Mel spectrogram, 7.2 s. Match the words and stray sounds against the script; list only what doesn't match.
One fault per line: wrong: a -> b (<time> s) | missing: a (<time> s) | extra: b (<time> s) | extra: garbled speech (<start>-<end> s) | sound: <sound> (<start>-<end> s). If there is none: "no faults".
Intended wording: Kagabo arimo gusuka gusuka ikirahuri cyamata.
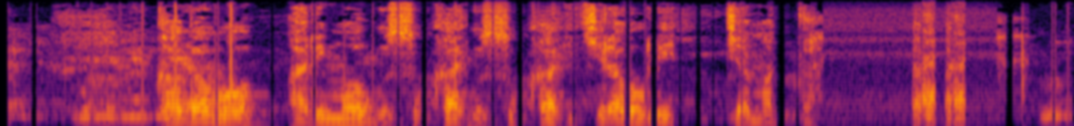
sound: laugh (6.1-6.4 s)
